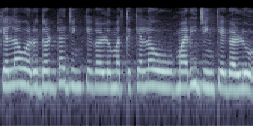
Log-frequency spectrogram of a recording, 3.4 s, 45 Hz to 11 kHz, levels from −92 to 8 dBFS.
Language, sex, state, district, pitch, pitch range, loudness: Kannada, female, Karnataka, Dakshina Kannada, 250 Hz, 240-260 Hz, -15 LUFS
